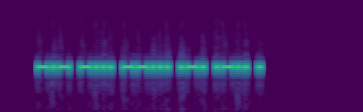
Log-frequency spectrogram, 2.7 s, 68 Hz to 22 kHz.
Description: Morse code, heard as a keyed tone, about 43 wpm, 700 Hz. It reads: KB7RLE
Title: USA Call Signs - 6 Characters - 45wpm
